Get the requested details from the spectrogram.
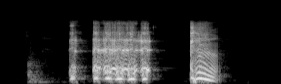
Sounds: Throat clearing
